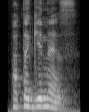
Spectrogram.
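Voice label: "patogenez", Azerbaijani; Orfoqrafiya Lüğəti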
